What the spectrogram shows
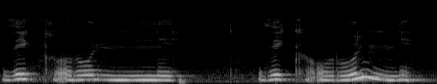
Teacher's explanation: İdğam-ı bilə qunnə qaydasına görə tənvindəki nun hərfini tələffüz etmirik. Ləm hərfini isə şəddəli oxuyuruq.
